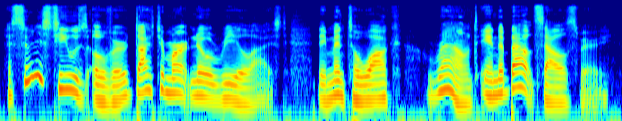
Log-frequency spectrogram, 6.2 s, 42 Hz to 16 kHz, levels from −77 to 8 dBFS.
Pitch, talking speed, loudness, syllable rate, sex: 155 Hz, 165 wpm, -19 LUFS, 4.8 syllables/s, male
